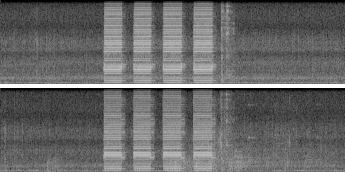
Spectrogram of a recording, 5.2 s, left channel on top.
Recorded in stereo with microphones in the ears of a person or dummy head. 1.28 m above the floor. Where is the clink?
No clink in this recording.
